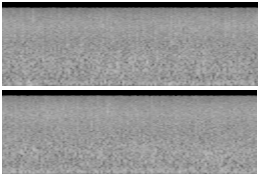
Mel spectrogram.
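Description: Heavy thunderstorm downpour: a steady hiss of rain pouring down.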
